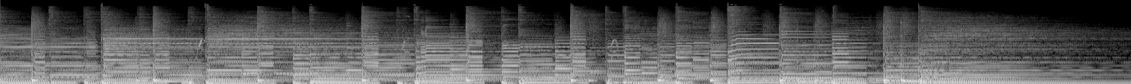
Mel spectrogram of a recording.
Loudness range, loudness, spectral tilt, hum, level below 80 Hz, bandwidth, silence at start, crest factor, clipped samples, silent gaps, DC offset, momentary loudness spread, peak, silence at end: 1 LU; -15 LUFS; -6 dB/octave; none; -20 dBFS; 17.5 kHz; 0 s; 14 dB; under 0.1%; none; under 0.1%; 6 LU; 0 dBFS; 0 s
